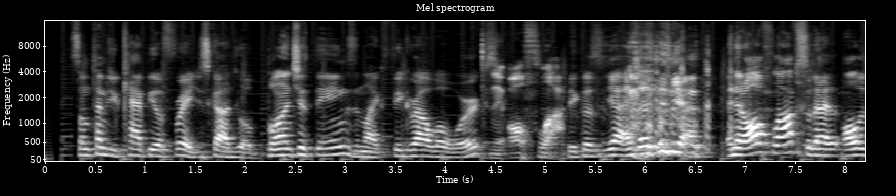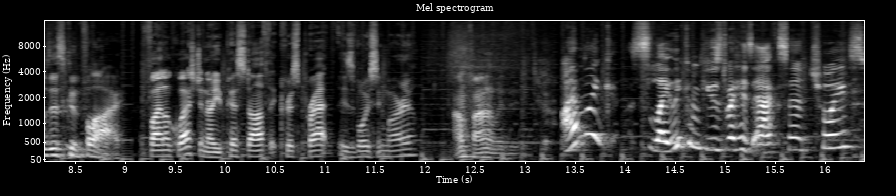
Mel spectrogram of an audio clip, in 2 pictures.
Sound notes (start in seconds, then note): 5.8 laughs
